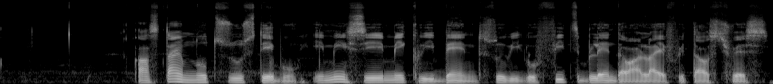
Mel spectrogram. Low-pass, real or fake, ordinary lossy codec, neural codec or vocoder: none; real; none; none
